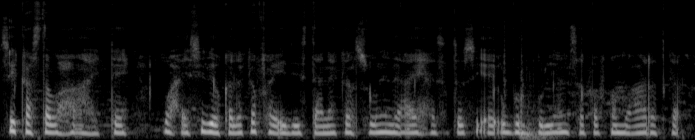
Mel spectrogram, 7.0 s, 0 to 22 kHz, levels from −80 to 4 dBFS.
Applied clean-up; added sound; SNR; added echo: none; Slam; 19 dB; none.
